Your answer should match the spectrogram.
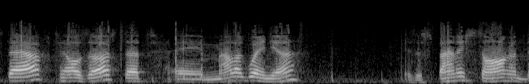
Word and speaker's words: Malagueña: I said malagueña. The announcing staff and the research staff and everybody else seem to be in all kinds of arguments about the pronunciation of Malagueña. But we've decided it's Malagueña,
